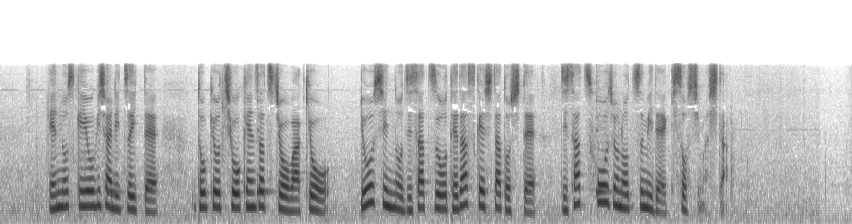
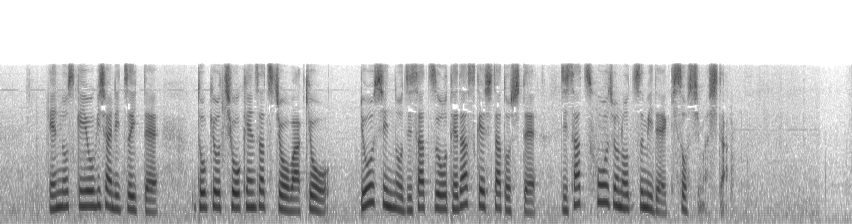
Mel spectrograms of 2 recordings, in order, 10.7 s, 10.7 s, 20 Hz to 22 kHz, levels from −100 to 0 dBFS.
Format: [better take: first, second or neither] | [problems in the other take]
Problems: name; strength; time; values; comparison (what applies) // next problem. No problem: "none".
second | background sound (Cowbell); 16 dB below the speech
